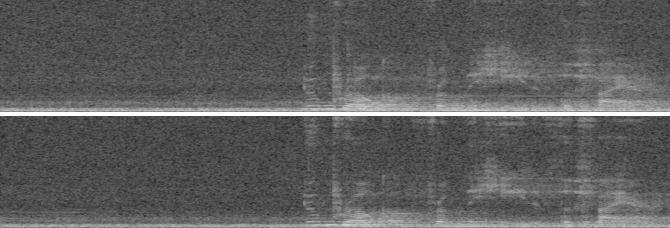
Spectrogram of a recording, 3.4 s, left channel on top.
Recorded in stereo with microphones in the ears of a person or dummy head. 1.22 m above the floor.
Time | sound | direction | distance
1.5 | a woman speaking | centre (ahead or behind) | 5.5 m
